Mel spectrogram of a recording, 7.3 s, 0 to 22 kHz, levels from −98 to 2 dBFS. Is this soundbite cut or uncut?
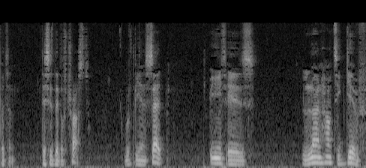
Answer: cut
